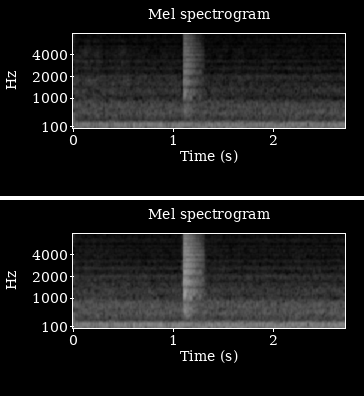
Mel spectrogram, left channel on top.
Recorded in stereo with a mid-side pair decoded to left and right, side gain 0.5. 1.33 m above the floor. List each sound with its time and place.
0.0 s a fan: 20° right
1.1 s a clap: 65° right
